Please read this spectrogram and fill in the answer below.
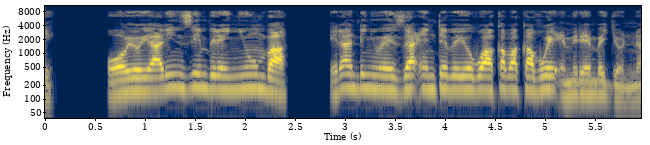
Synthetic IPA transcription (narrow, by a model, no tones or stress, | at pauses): ojo̞jalinziːmbiɾe̞ɲːuːmba | e̞ɾandiɲwe̞ːzaʔe̞nte̞βe̞jo̞ːβwaːkaβakavwe̞ːmiɾe̞ːmbe̞ɟo̞̰nːa̰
